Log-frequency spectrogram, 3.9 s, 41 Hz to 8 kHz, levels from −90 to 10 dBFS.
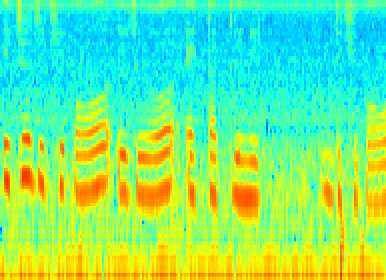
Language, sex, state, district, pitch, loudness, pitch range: Nagamese, female, Nagaland, Dimapur, 215 Hz, -16 LUFS, 200-235 Hz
